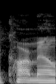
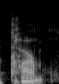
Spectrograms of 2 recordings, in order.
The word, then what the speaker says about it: Carmel: so we went to carmell on Saturday but Friday we went to Quail anybody anybody east of the Mississippi is going to go caramel so just well caramel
